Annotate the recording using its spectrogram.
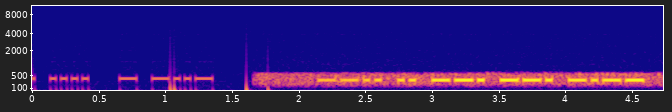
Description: Morse code, heard as a keyed tone, about 28 wpm, 380 Hz. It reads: ZIGGY
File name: 2016 JAN CW NAQP / 2016 Jan naqp k5ot - 0-11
